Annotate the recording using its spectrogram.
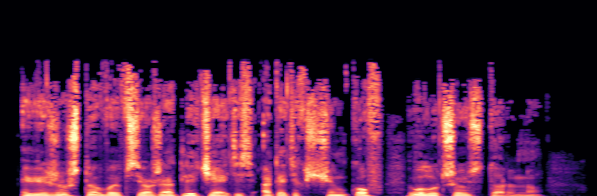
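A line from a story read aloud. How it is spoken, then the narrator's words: Satisfied grumble. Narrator (Russian): удовлетворенно буркнул Оро Габсбург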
